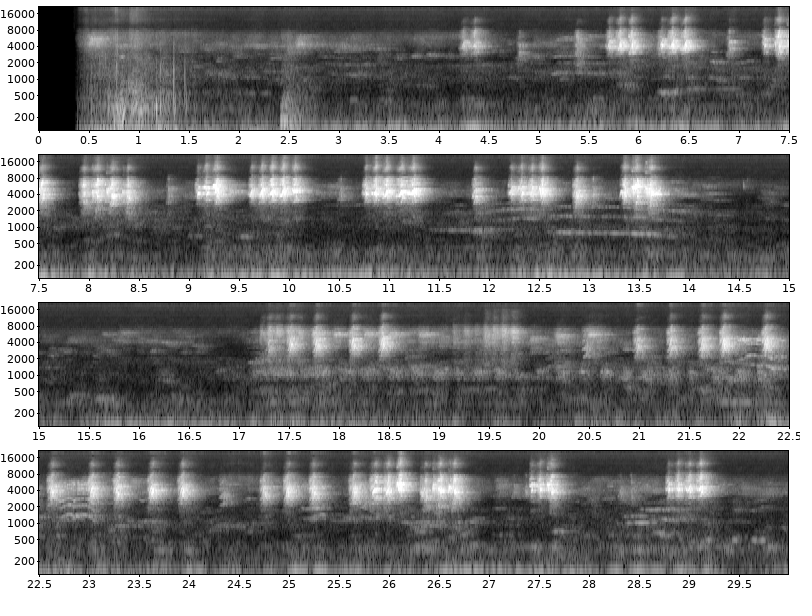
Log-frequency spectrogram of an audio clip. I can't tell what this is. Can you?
Soundscapes > Nature
A large group of common swallows (hiruma rustica) at a farm in Apeldoorn, Netherlands.
rustica, hiruma, Swallows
